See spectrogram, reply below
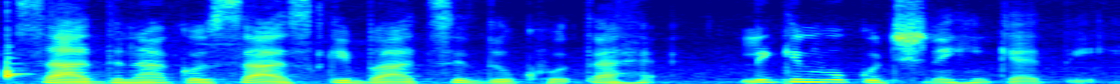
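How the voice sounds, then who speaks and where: A woman's voice: deep voice, normal speed, over music. A woman reading a scripted family story as a narrator.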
